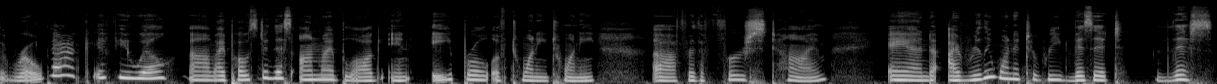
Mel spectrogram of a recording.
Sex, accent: female, American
